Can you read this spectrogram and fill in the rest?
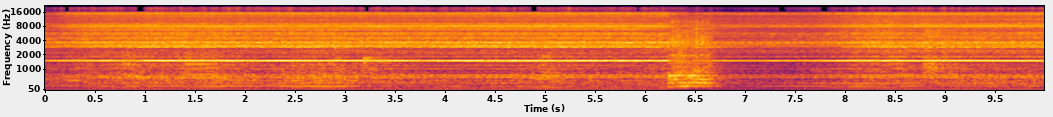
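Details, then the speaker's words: Newly installed 12-volt air conditioner compressor on first power-up test, drawing about 13–15 A: steady electric whir with constant high whine, sucking and building discharge pressure; runs normally, some vibration noise from mounting. "ये देखिए, ये section भी कर रहा है और साथ साथ डिस्चार्ज भी, प्रेशर भी बना रहा है। तो कंप्रेसर की आवाज़ आप सुन सकते हैं।"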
